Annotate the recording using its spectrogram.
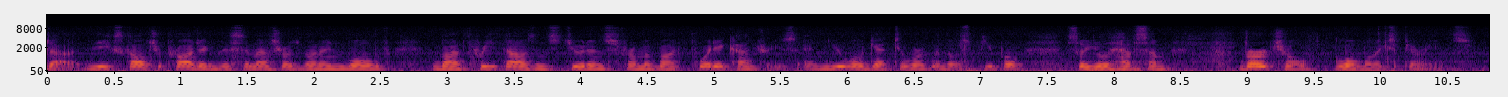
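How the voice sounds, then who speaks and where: A man's voice: a little high, mellow, a little hiss or hum, low-quality recording. Ukrainian-accented male lecturer, earnest and direct. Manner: earnest, direct, frequent fillers like uh and you know. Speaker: university lecturer. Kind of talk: recorded course introduction lecture.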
